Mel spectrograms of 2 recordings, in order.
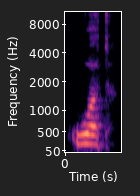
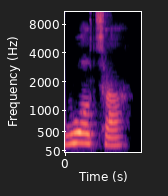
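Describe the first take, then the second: First: The middle t is replaced by a glottal stop. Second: The middle t is clearly pronounced. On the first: "they say what" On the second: "Instead of saying water"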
